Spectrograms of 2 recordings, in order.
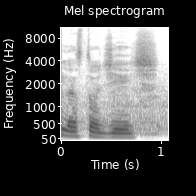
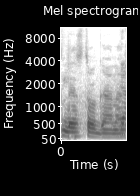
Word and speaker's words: Let's Tour GH: It's actually Let's Tour GH. Let's Tour GH, Yeah, not Let's Tour Ghana.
